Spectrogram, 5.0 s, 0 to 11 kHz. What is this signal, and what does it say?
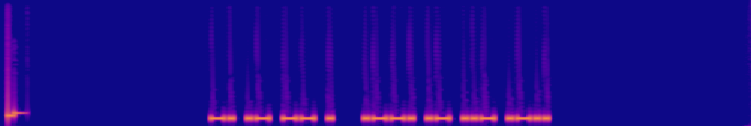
Morse code, heard as a keyed tone, about 37 wpm, 700 Hz. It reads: NAME PAUL
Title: Practice QSO - Exchange 1 - Beginning - 40wpm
